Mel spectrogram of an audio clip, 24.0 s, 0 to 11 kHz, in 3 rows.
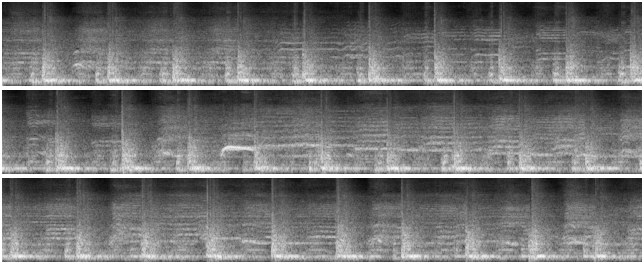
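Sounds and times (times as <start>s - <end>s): hand drums beating: 0.0s - 24.0s
men singing in unison: 0.0s - 24.0s
high voice singing: 9.2s - 15.4s.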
